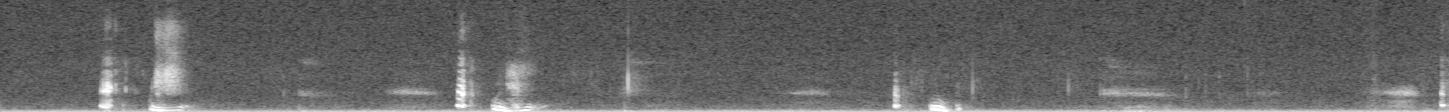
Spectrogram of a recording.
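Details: Stifled sneeze attack near the end of a cold, tickling sneezes: three short, muffled, held-back sneezes, each preceded by a quick catch of breath, in a quiet room.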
